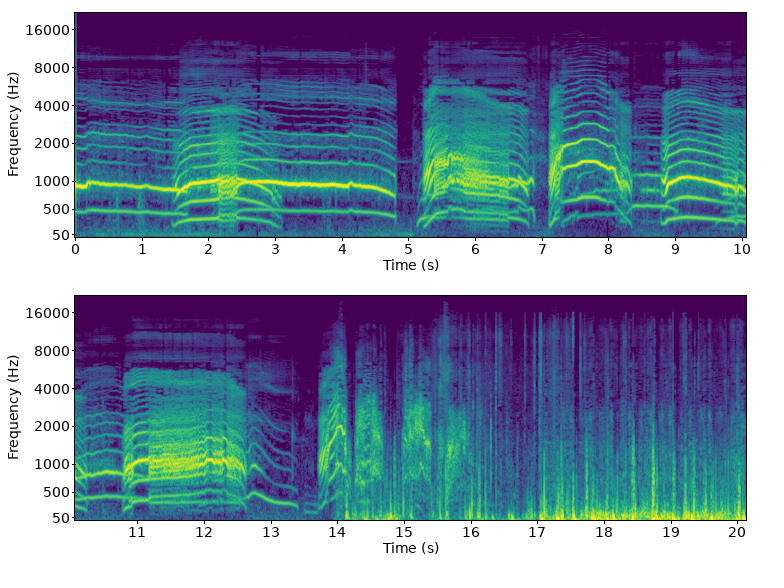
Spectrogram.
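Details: A domestic cat cries and screams to express its emotions, recorded live: a run of long, strained, wavering yowls for about thirteen seconds, then short calls fading into rustling and clattering noise.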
